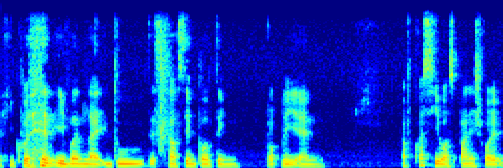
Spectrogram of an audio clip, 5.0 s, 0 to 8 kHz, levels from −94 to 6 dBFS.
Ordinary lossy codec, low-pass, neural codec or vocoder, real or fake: none; 7.2 kHz; none; real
